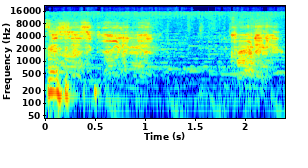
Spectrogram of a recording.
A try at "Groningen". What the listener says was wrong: No, you don't, Groningen. You don't really pronounce the G.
